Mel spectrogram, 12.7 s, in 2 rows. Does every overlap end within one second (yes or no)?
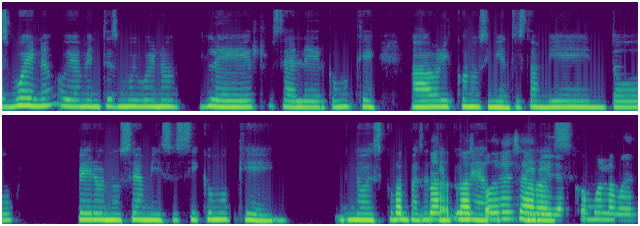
no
